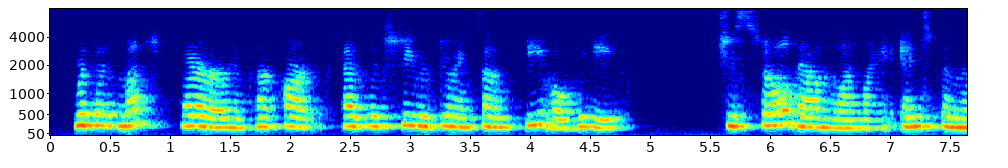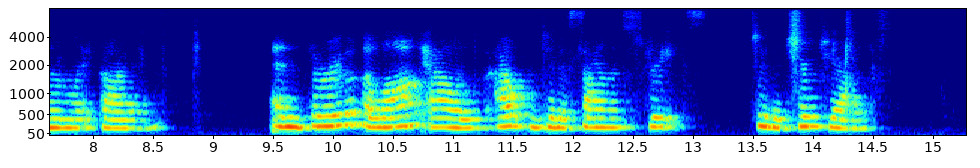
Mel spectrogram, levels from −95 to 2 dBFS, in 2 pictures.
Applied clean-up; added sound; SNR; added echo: neural mask model DeepFilterNet 3.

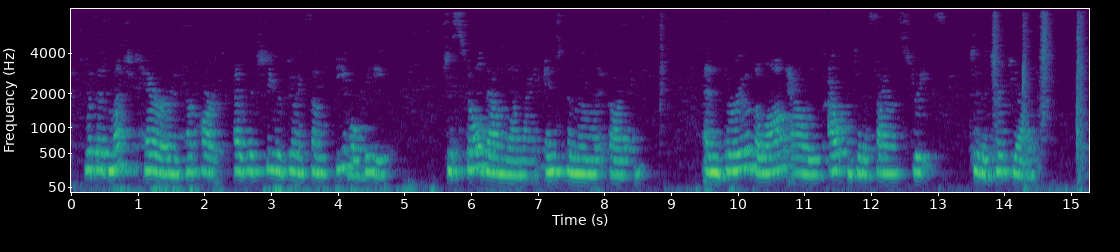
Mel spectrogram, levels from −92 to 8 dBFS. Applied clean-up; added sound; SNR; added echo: classical method WPE with log-MMSE.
